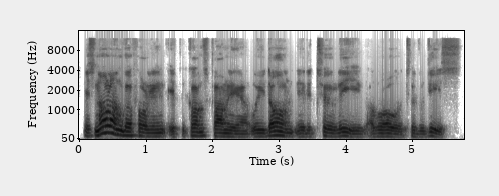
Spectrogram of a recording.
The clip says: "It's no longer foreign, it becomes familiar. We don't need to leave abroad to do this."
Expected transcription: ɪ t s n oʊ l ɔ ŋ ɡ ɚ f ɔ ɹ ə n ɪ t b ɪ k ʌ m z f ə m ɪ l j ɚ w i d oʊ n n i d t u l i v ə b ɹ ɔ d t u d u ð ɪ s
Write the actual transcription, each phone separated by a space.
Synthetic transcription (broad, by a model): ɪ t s n oʊ l ɔ ŋ ɡ ɚ f ɔ ɹ ə n ɪ t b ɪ k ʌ m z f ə m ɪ l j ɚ w i d oʊ n n i d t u l i v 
